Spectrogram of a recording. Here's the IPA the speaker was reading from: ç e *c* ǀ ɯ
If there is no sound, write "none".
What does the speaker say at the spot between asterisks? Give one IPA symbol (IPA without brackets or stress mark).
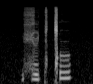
c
